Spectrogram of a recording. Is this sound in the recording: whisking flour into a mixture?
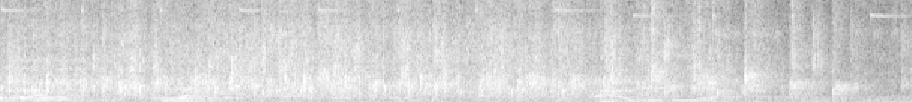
no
